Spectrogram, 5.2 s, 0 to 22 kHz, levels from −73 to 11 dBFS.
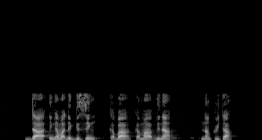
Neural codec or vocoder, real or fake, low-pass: none; real; 7.2 kHz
